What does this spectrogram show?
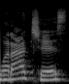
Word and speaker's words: huaraches: So I was like, I initially started selling huaraches, and huaraches is spelled with the H, the H sound.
